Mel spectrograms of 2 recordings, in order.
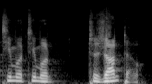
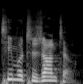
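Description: First: The surname also begins with 'Timo'. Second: The surname does not begin with 'Timo'. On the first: The speaker calls it wrong. "Not Timo Tejanto. ... it's not two Timos" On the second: The speaker calls it right. "It's just Timo Tejanto"

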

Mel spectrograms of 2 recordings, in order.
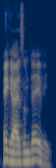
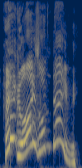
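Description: First: The greeting is said with low, subdued energy. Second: The greeting is said with full, lively energy. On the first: "I toned it down a little bit" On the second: "That's my real voice"

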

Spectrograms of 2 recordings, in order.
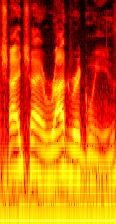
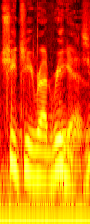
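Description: First: The first name uses a 'chai' vowel sound. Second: The first name uses a 'chee' vowel sound. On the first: The speaker calls it wrong. "He pronounced it Chai Chai Rodriguez" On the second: The speaker calls it right. "Instead of Chichi Rodriguez"

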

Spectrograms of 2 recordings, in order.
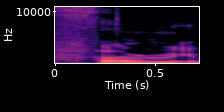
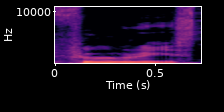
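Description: First: It sounds like the English word 'furry'. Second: It sounds like 'Fugees' with an R. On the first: The speaker calls it wrong. "Så jag tänkte heta [name], men det blir konstigt" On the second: The speaker calls it right. "ungefär som Fugees, eller Furies då. Fugees, fast med R"

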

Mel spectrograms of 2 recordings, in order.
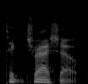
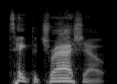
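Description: First: It is said in a calm, mild tone. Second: It is said in a harsh, aggressive tone. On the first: It is a polite request. The speaker calls it right. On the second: It is a hostile demand that makes the listener shut down. The speaker calls it wrong.

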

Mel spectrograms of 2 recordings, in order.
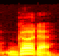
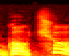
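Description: First: The words are run together in a reduced form. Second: Both words are pronounced fully and separately.

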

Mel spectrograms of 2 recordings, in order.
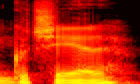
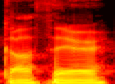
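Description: First: The name is said the Swedish way. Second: The name is said the American way.

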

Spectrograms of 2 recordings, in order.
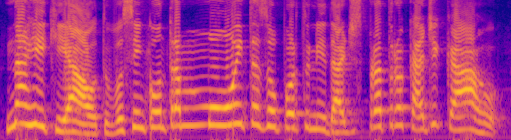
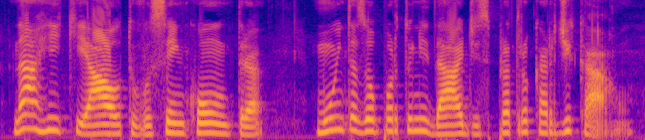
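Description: First: It is read with lively enthusiasm. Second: It is read flatly, without enthusiasm.

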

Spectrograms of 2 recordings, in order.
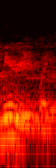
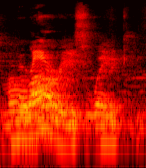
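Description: First: The first word has two syllables. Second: The first word has three syllables. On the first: The speaker calls it wrong. "It's not Miri's Wake" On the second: The speaker calls it right. "It's Mirari's Wake"

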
